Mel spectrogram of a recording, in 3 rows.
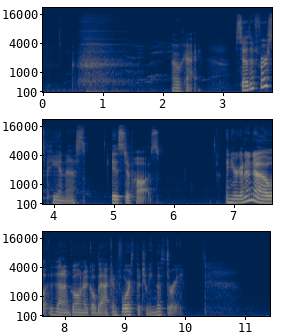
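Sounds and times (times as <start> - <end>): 
deep breath in through the nose during a guided relaxation exercise: 0.5 - 1.5, 10.4 - 11.0
speech: 2.2 - 5.8, 6.8 - 10.0.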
